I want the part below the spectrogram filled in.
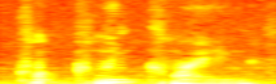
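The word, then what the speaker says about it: Klinklang: How do you pronounce that? Click Clang? Clink Clang.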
